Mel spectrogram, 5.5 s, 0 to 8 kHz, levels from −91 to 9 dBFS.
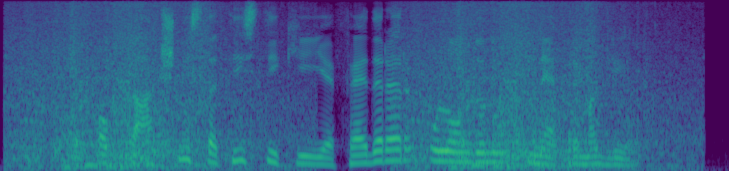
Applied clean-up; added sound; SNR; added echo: none; Waves, surf; 4 dB; none.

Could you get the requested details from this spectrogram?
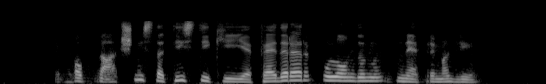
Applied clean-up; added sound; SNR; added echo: neural mask model DeepFilterNet 3.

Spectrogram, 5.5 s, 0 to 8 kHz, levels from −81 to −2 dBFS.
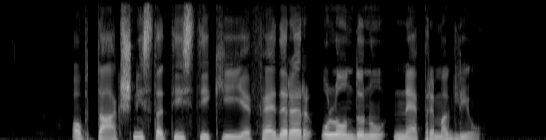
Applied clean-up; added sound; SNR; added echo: none; none; none; none.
